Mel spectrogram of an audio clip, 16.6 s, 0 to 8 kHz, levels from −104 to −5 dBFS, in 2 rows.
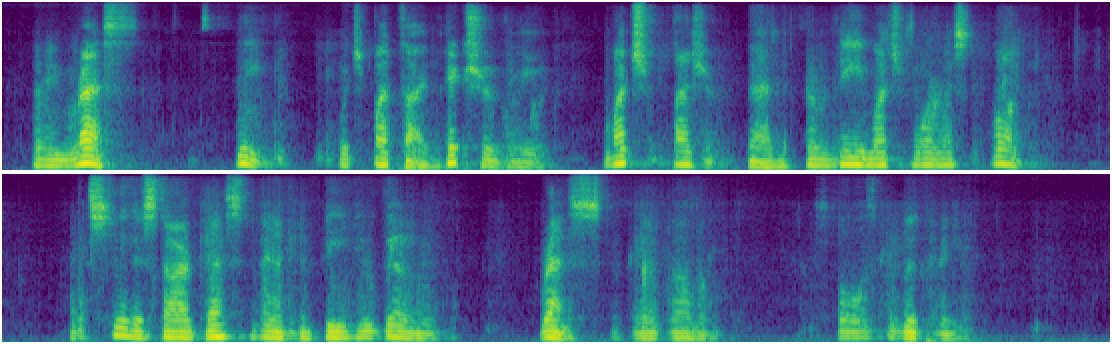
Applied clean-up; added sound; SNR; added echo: neural mask model DeepFilterNet 3.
